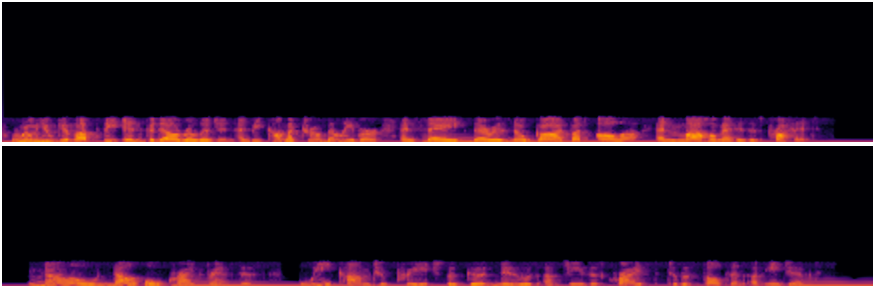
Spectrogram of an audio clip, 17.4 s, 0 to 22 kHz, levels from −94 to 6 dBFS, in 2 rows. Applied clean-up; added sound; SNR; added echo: none; Bass guitar; 16 dB; none.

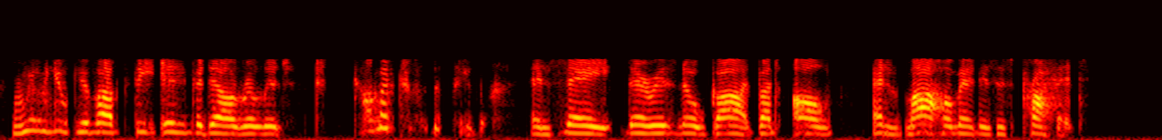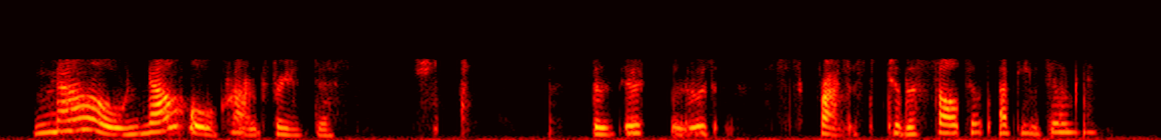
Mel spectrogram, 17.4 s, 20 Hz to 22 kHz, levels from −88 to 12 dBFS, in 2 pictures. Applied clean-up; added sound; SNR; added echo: neural diffusion model UNIVERSE++.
